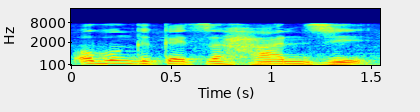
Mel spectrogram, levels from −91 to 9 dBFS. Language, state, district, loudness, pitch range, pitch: Kokborok, Tripura, West Tripura, -14 LUFS, 155-175 Hz, 165 Hz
